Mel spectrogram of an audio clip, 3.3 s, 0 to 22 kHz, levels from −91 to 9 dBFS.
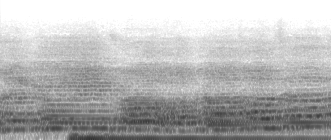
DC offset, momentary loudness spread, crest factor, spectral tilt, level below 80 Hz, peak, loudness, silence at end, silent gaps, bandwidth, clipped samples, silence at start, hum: under 0.1%; 4 LU; 12 dB; -7 dB/octave; -26 dBFS; -8 dBFS; -22 LUFS; 0 s; none; 8.4 kHz; under 0.1%; 0 s; none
